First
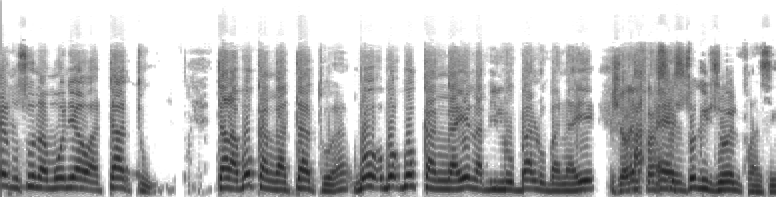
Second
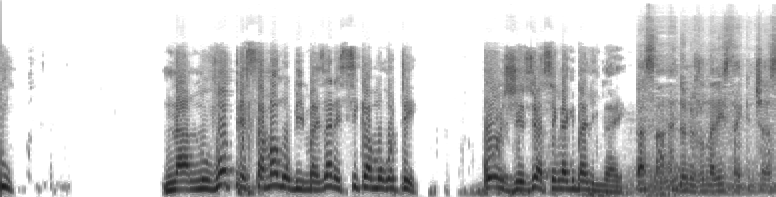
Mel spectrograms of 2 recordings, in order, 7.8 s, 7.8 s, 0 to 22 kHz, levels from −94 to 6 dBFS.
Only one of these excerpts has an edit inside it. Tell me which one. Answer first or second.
second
